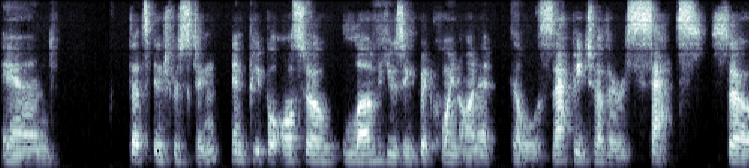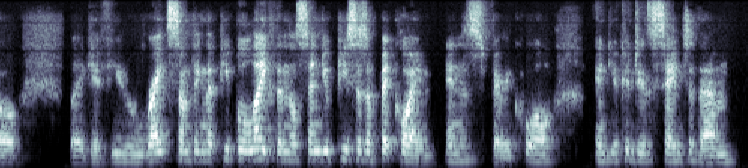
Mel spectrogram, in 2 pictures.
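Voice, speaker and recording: A woman's voice: deep voice, fairly even intonation, moderate pace. A woman guest speaking casually in an interview, a translator and former Chinese teacher, rambling and chatty with frequent laughs. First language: English.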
